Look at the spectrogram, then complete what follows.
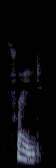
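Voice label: "frayed", British English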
